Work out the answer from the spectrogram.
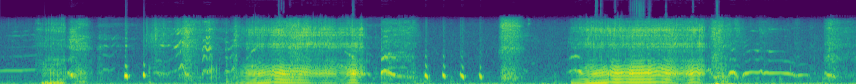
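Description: Loud, rattling snoring with a rough vibrating tone during breathing, repeated in long noisy stretches.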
